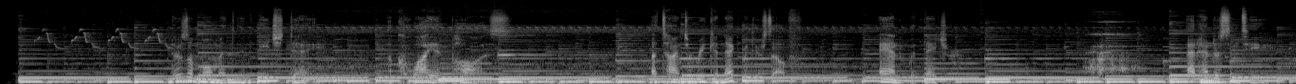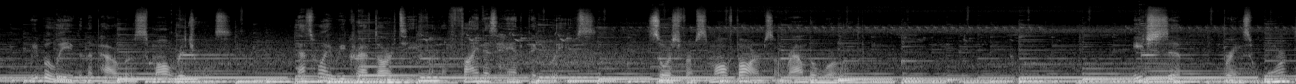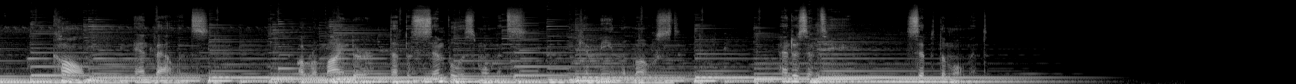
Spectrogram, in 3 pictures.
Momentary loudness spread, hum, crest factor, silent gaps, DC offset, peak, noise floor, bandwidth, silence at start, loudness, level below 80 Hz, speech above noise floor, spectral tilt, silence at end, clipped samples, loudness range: 6 LU; none; 16 dB; none; under 0.1%; -2 dBFS; -71 dBFS; 14.5 kHz; 0.2 s; -19 LUFS; -38 dBFS; 54 dB; -7 dB/octave; 2.35 s; under 0.1%; 3 LU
